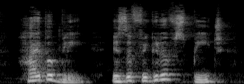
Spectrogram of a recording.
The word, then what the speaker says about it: hyperbole: this word o is silent and it is pronounced as hyperbole hyperbole is a figure of speech when the poet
